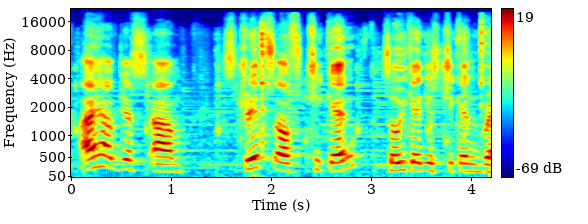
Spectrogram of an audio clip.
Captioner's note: clang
